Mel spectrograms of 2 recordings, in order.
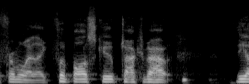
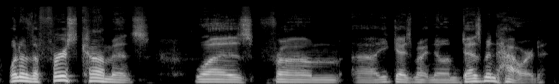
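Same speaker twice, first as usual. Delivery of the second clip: usual speaking voice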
